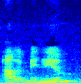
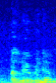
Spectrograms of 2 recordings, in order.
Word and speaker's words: aluminium: They're made of anodized aluminium. Or is that aluminum? No, it's not. They call it aluminium. You can call it aluminum if you like, but it's spelled differently as well, isn't it?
